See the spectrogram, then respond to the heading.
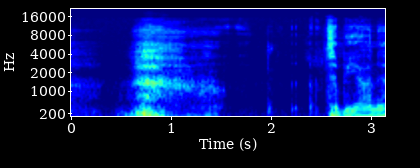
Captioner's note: sighing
